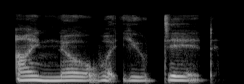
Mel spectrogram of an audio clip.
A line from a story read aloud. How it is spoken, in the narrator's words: drawled, voice low, not at all sounding like he was asking a question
